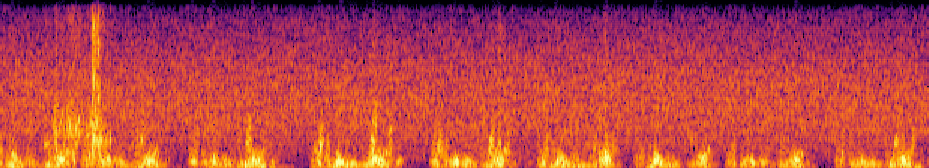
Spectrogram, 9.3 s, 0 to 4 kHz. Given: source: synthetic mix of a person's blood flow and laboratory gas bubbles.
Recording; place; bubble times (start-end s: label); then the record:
Doppler ultrasound of blood flow; precordium
0.43-1.13 s: bubbles
From the record:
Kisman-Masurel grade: 212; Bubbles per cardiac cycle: several, 3 to 8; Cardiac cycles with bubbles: 1 to 10%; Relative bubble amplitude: moderate (0.250 to 0.450); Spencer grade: 1 (occasional bubble signal discernible with the cardiac motion signal, with majority of cardiac periods free of bubbles); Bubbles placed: anywhere in the cardiac cycle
